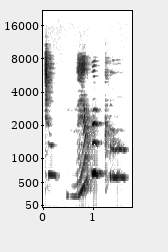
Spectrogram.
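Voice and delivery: high, affronted question; righteous indignation. Acted. Aziraphale asking Crowley, with righteous indignation. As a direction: ask it scandalized. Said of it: "he asked with righteous indignation".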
